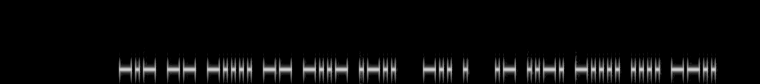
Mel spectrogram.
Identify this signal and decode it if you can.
Morse code, heard as a keyed tone, about 32 wpm, 700 Hz. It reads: KM6MXL DE AF6HZ
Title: USA Callsign DE Callsign 30wpm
